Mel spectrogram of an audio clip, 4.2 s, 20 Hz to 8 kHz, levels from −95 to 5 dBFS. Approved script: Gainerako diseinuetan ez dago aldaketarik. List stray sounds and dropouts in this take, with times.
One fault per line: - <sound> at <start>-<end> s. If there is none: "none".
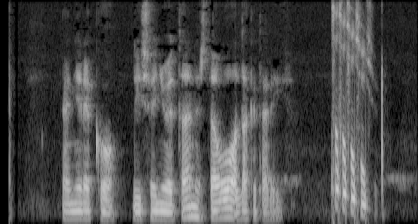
- chirp at 3.3-3.8 s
